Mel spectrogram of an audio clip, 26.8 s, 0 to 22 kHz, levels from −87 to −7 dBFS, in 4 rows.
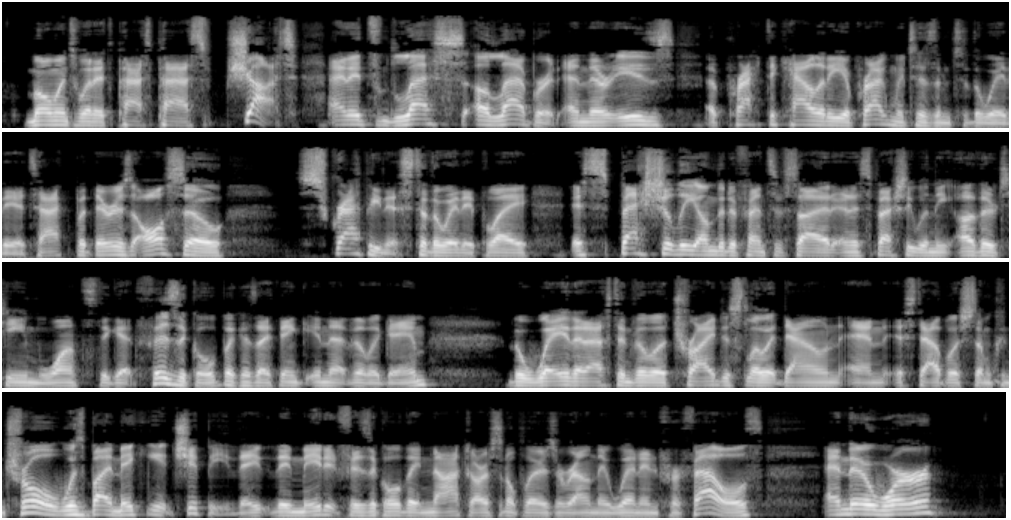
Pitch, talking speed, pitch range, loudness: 110 Hz, 205 wpm, 100-130 Hz, -20 LUFS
